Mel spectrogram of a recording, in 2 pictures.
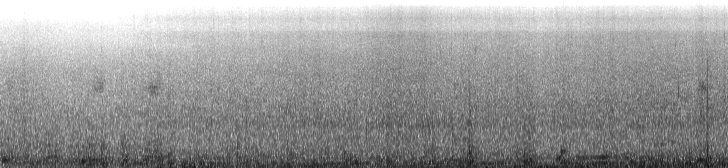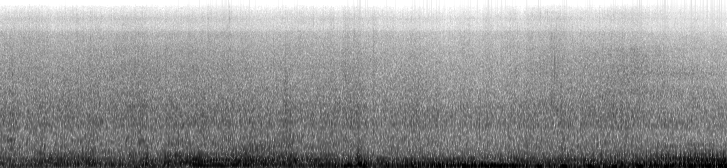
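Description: Wind blows outdoors, gusting louder over time.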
